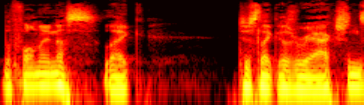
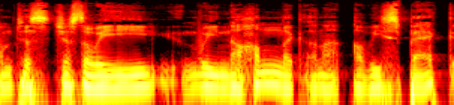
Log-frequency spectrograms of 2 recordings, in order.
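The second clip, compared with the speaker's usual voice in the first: ordinary delivery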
